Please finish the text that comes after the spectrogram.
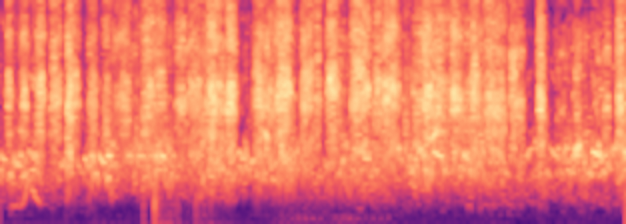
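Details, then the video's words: A flock of budgerigars in an aviary chirps and twitters, making a thick layer of high, buzzy chatter. One rising whistled note stands out at the start. "Budgie parrot chirping sounds"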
